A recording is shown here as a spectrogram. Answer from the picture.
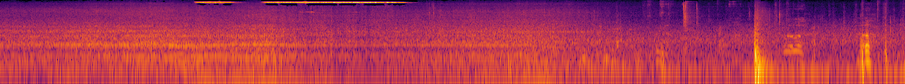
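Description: A car pulling up and stopping, its engine running with a steady hum that drops in pitch about seven seconds in. A shrill, very high squeal sounds for a few seconds near the start, and a single sharp bang comes about ten seconds in, with a few lighter knocks after it.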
